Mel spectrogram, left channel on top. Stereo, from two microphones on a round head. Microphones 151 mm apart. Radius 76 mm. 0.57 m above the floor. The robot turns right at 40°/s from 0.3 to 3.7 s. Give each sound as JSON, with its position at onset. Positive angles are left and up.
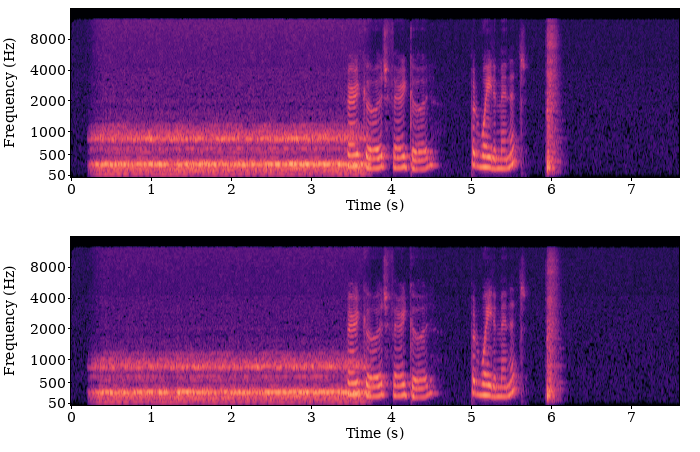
{"t": 3.5, "sound": "a woman speaking", "side_deg": 5, "distance_m": 0.6}
{"t": 6.0, "sound": "a snare drum", "side_deg": 20, "distance_m": 1.3}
